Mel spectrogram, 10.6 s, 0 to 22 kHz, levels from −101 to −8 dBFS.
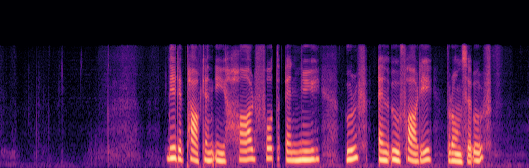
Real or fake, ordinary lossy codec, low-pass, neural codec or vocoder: fake; none; 7.2 kHz; codec, 16 kHz, 0.8 kbps, ZipCodec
